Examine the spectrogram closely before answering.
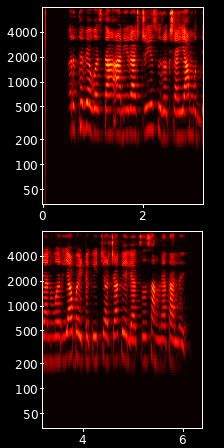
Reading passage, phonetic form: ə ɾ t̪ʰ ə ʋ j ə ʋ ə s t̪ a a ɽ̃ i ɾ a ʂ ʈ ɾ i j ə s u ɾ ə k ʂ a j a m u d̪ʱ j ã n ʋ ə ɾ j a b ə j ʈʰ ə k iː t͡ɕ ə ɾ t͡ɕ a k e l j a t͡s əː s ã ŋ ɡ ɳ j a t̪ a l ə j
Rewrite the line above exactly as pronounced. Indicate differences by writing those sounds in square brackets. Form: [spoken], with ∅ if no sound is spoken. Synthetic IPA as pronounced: ə ɾ t̪ʰ ə ʋ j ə ʋ ə s [t̪ʰ] a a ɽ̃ i ɾ a ʂ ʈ ɾ i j ə s u ɾ ə k ʂ a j a m u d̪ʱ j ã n ʋ ə ɾ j a b ə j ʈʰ ə k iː t͡ɕ ə ɾ t͡ɕ a k e l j a t͡s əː s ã ŋ ɡ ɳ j a t̪ a l ə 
